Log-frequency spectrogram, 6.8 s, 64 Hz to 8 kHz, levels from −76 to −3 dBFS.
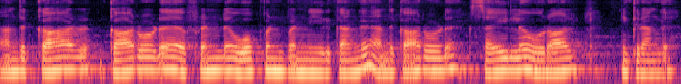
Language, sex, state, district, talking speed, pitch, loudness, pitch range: Tamil, male, Tamil Nadu, Kanyakumari, 105 wpm, 140 Hz, -17 LUFS, 135-150 Hz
